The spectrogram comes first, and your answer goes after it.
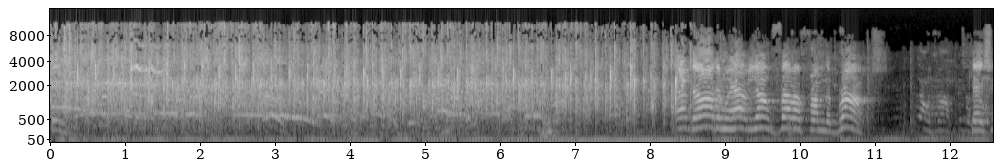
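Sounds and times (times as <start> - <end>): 
audience applause: 0.0 - 9.0
speech: 9.3 - 11.0, 12.3 - 12.5.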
